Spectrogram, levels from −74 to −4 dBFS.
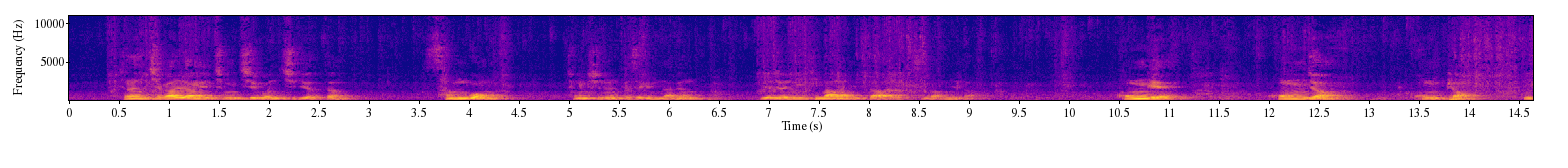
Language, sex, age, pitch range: Korean, male, 40-59, 110-145 Hz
